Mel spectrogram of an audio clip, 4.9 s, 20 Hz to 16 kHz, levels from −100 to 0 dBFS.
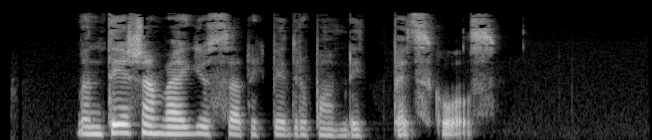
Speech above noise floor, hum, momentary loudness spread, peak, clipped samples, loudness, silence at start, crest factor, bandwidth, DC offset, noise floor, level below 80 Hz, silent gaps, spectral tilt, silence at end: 52 dB; none; 14 LU; -4 dBFS; under 0.1%; -24 LUFS; 0.6 s; 20 dB; 11.5 kHz; under 0.1%; -75 dBFS; -70 dBFS; none; -4 dB/octave; 1.2 s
